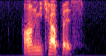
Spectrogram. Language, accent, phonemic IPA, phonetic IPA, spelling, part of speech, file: Armenian, Eastern Armenian, /ɑnmit͡ʃʰɑˈpes/, [ɑnmit͡ʃʰɑpés], անմիջապես, adverb, Hy-անմիջապես.ogg
- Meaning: immediately, instantly, promptly, right away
